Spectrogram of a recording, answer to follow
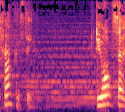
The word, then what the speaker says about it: Frankenstein: frankenstein you're putting me on no it's pronounced frankenstein do you also say frodwick no frederick oh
